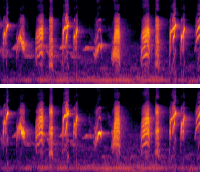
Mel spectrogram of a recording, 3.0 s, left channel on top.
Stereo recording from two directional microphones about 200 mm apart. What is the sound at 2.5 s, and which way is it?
Bird, 25° right (ahead or behind).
